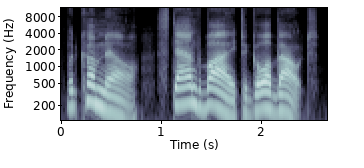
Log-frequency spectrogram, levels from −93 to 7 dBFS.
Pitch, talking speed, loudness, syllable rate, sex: 160 Hz, 180 wpm, -16 LUFS, 3.8 syllables/s, male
